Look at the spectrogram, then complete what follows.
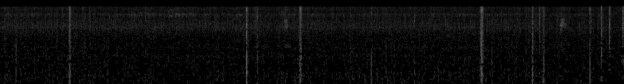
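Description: Chopsticks and a ladle clinking against a metal bowl and cooking pot: a dozen or so short, sharp clicks over a steady high hiss, bunched together near the end as the ladle goes into the pot.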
